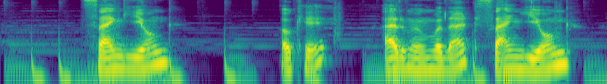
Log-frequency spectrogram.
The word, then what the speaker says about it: Sang-yong: It's pronounced Sang-yong. Sang-yong? Okay, I remember that. Sang-yong. Hahaha. Bro, what? What? Sam-yong.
